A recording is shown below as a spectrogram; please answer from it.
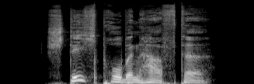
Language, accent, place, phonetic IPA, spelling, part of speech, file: German, Germany, Berlin, [ˈʃtɪçˌpʁoːbn̩haftə], stichprobenhafte, adjective, De-stichprobenhafte.ogg
- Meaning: inflection of stichprobenhaft: 1. strong/mixed nominative/accusative feminine singular 2. strong nominative/accusative plural 3. weak nominative all-gender singular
